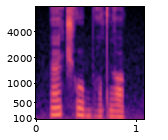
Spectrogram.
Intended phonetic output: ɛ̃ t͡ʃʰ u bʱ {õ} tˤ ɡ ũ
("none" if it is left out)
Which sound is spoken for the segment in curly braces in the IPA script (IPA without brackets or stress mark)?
ũ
